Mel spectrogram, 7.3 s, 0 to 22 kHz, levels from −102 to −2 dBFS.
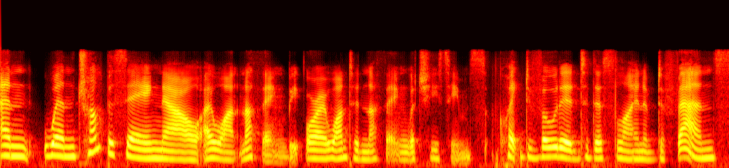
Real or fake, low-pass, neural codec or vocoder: fake; 7.2 kHz; codec, 16 kHz, 1 kbps, X-Codec, HuBERT features, trained on LibriSpeech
